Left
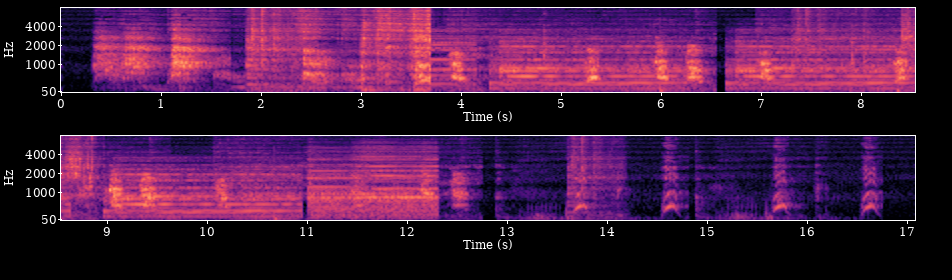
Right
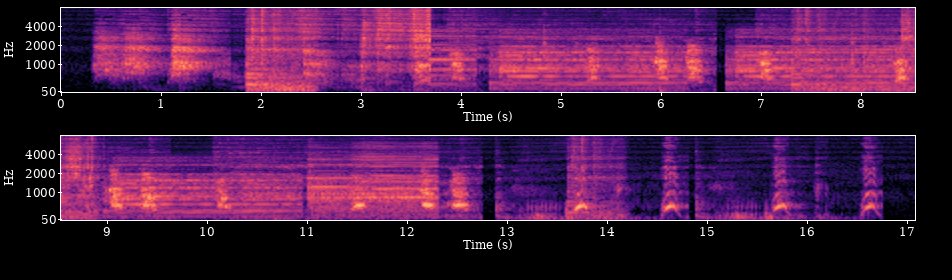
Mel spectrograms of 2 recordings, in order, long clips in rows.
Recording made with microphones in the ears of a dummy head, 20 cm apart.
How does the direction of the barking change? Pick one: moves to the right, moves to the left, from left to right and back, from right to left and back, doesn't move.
moves to the right.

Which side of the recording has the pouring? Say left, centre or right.
right.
